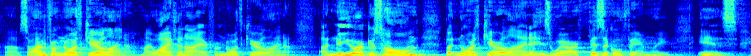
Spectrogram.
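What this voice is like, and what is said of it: Faint Southern US accent. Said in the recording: “I try to hide my accent ... I try to hide my Southern accent”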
